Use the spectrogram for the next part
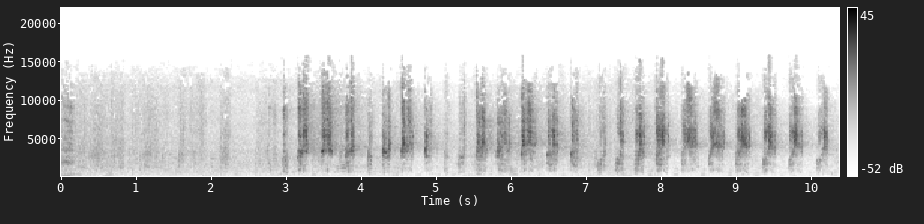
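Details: Hungry baby monkey crying and begging its mother for milk: a long run of shrill, rasping, high cries repeated about three times a second, louder after the first few seconds, with faint voices early on.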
